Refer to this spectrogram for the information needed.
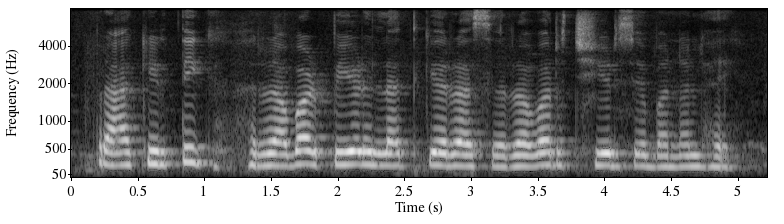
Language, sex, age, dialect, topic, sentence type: Magahi, female, 36-40, Southern, agriculture, statement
